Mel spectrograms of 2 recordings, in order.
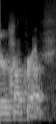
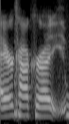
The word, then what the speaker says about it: Aarakocra: Aarakocra. – Yeah, Aarakocra, with, like, raven kind of look.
